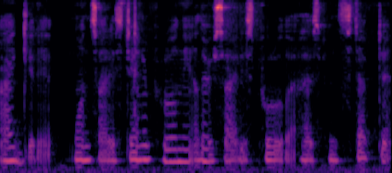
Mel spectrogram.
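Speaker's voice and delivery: usual speaking voice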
